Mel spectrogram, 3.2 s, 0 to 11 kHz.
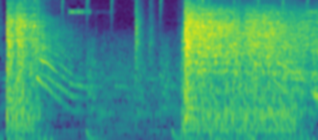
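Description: Rapid bursts of video game gunfire from Goldeneye 007, Perfect Dark or Doom 64 crack out, a brief lull, then a heavier volley of repeated shots with booming impacts, loud and close.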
